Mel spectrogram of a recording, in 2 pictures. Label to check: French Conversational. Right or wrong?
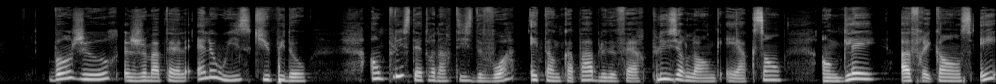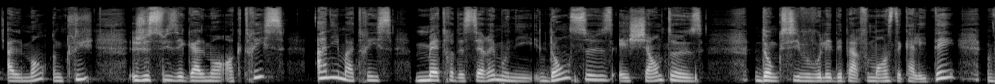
Right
